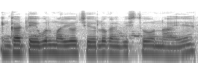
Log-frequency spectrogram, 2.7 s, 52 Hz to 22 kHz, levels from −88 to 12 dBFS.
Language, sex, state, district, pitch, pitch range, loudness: Telugu, female, Telangana, Hyderabad, 140 Hz, 130-145 Hz, -19 LUFS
